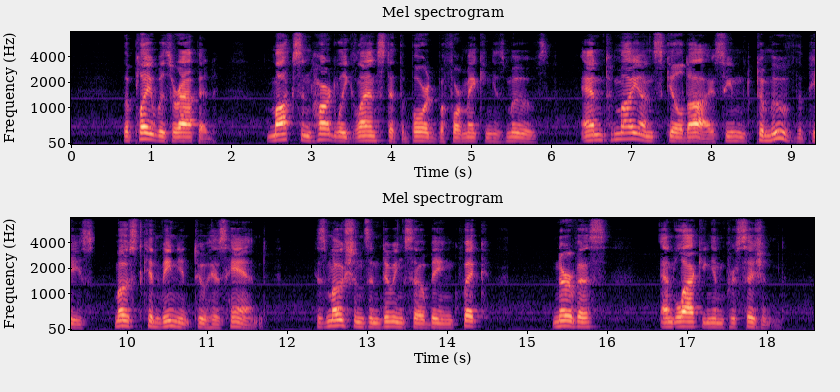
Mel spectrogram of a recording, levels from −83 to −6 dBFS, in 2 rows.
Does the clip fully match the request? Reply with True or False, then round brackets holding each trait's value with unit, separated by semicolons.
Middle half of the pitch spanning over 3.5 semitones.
False (3.2 semitones)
